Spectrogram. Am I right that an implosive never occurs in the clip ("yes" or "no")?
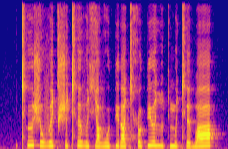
yes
